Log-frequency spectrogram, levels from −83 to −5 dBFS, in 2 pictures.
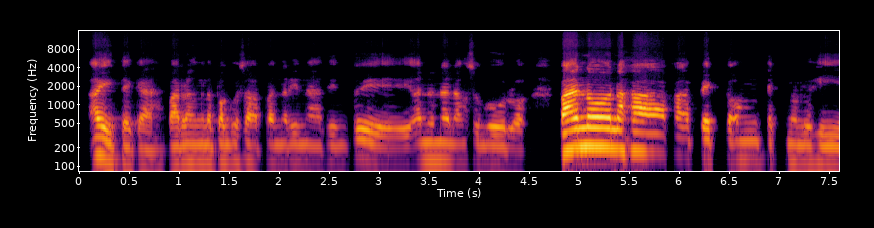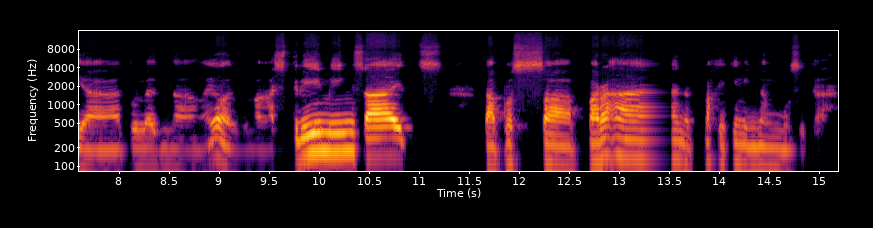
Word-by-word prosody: ay 145 -6 +1
teka 95 -2 -9
parang 110 +1 -6
napag 115 +1 -7
usapan 115 0 -8
na 110 - -10
rin 115 0 -13
natin 110 0 -15
'to - - -13
eh. 105 -4 -7
ano 120 0 -9
nalang 115 -1 -7
siguro. 110 -3 -8 0.3
Paano 205 +3 +9
nakakaapekto 170 -7 +1
ang 125 - -11 0.2
teknolohiya 105 -5 -10
tulad 100 0 -10
ng 95 -1 -15
ngayon, - - -2
mga 90 0 -16
streaming 170 +5 +1
sites, 145 -2 +4 0.4
tapos - - -4 0.3
sa 105 -2 0 0.2
paraan 130 -2 -2
at - - -36
makikinig 110 -1 -12
ng 105 -1 -12
musika? 90 -2 -16
115 Hz, 120 wpm, -21 LUFS, 105-140 Hz, 0.4 s, Paano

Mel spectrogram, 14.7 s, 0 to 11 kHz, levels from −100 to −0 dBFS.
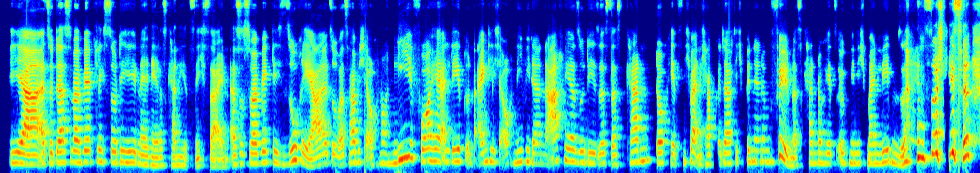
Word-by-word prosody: Ja, 185 -3 +8
also 195 0 0
das 205 +1 +2
war 210 -1 +2
wirklich 215 +1 0
so 210 -1 -3
die: 210 0 -4
„Ne, 170 -2 -5
ne, 150 -1 -4
das 155 0 -8
kann 155 0 -7
jetzt 155 - -8
nicht 140 0 -7
sein.“ - - -3
Also, 170 +2 -4
es 185 - -3
war 190 0 +1
wirklich 210 -4 -5
surreal. 190 - 0
So 180 -1 -8
was 165 +3 -5
habe 205 +1 -2
ich 210 - -8
auch - - -8
noch 195 0 -11
nie 270 +11 +2
vorher 235 -5 0
erlebt 230 +1 -3
und - - -9
eigentlich 225 -2 -3
auch 185 0 -8
nie 215 +2 -9
wieder 200 -4 -6
nachher. 225 +6 -2
So 210 0 -7
dieses: 195 -1 -5
„Das 175 0 -8
kann 220 +5 -2
doch 200 0 -1
jetzt 180 +5 -7
nicht 220 0 -14
wahr 205 - +1
sein.“ - - -6
Ich 175 - -13
habe 175 0 -5
gedacht, 195 0 -3
ich 210 - -18
bin 225 0 -7
in 215 0 -8
'nem 220 0 -12
Film. 250 - +2
Das 145 +1 -8
kann 195 0 -10
doch 195 -1 -8
jetzt 190 0 -9
irgendwie 195 0 -8
nicht 195 +1 -12
mein 185 0 -4
Leben 205 -2 -4
sein, 215 +8 +1 0.3
so - - +3 0.2
diese 345 -4 +10
200 Hz, 255 wpm, -24 LUFS, 185-220 Hz, 0.3 s, diese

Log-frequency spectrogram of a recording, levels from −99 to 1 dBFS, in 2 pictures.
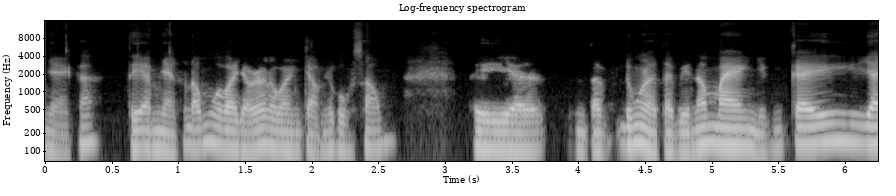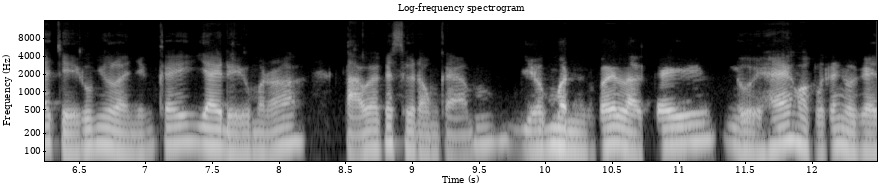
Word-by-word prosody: nhạc 95 -4 -5
á, 130 +1 -4 0.2
thì 110 - 0
âm 110 -1 -1
nhạc 100 -3 -3
nó 125 - -5
đóng 115 +3 -1
một 130 -3 0
vai 115 -1 +3
trò 105 - +1
rất 120 +3 +2
là 120 - 0
quan 105 -2 -1
trọng 100 -2 -4
trong 105 - -5
cuộc 100 -3 -6
sống. 110 0 -4 0.7
Thì, 115 - +2 0.2
à, 100 - +3 0.5
t - - -9 0.2
đúng 125 +1 0
rồi, 120 -5 +3
tại 100 - -1
vì 100 +1 -1
nó 120 +5 +1
mang 120 -2 +4
những 105 +3 -7
cái 135 +3 +2
giá 130 0 +5
trị 100 -7 -1
cũng 115 - 0
như 125 -1 +1
là 105 -3 +1
những 95 +3 -8
cái 130 +2 -1
giai 120 -2 +5
điệu 100 -2 -2
mà 100 0 -5
nó - - -5
nó 130 - -1 0.4
tạo 95 - +2
ra 110 +1 +2
cái 130 - +1
sự 110 -4 -3
đồng 95 -2 -4
cảm 90 0 -6 0.3
giữa 110 -1 -1
mình 115 -4 +4
với 125 +2 +6
là 110 -5 +5
cái 120 - +4 0.4
người 125 -8 -3
hát 120 +7 +4
hoặc 125 -4 0
là 100 - -4
cái 120 - -1
người 105 -4 0
nghệ 100 -1 +1
110 Hz, 280 wpm, -26 LUFS, 100-125 Hz, 0.7 s, với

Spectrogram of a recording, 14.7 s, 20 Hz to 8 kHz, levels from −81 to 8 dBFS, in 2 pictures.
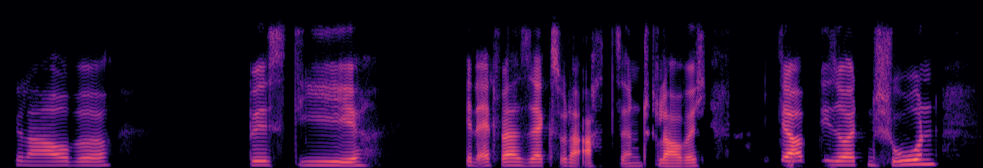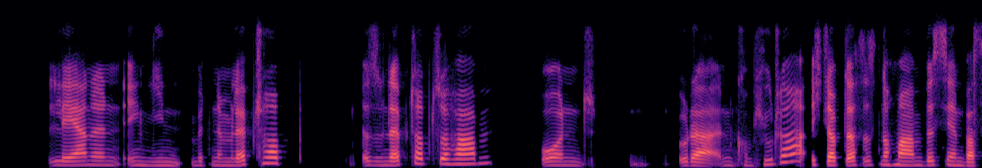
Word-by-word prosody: Glaube 175 -1 -3 1.0
bis 185 0 -4
die 175 -1 -1 0.8
in - - -4
etwa 170 +1 +3
6 160 0 +1
oder - - 0
8 170 - -2
sind, 135 +1 -7
glaube 140 0 +2
ich. 155 - -8 0.4
Ich - - -38
glaube, 185 +1 +5
die 195 - -9
sollten 185 0 0
schon 215 +6 -1 0.7
lernen, 185 0 +1
irgendwie 175 -1 -7
'n 170 - -12
mit 175 +1 -13
'nem 170 -1 -7
Laptop 270 +10 +2 0.6
also 180 +1 -6
'n - - -10
Laptop 240 +7 +3
zu 240 -1 +2
haben 240 +4 +4 0.4
und 175 -1 -3 0.6
oder 170 -2 +4
'n 175 - -10
Computer. 215 - -1
Ich 200 - -4
glaube, 185 -1 +7
das 175 +2 +5
ist 185 +2 -9
noch 195 - +1
mal 185 -2 +7
'n 180 - -12
bisschen 185 -1 -2
was 155 0 +3
180 Hz, 165 wpm, -25 LUFS, 170-190 Hz, 1.0 s, glaube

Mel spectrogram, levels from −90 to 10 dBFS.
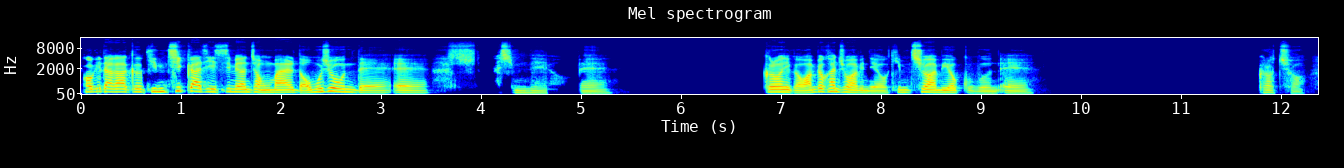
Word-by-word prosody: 거기다가 185 0 +3
그 185 - -1
김치까지 200 -1 +2
있으면 180 -1 0
정말 155 -1 +2
너무 150 +8 +1
좋은데 150 -11 0
예 135 -1 -4 0.7
아쉽네요. 125 -3 -8 0.3
네. 115 -1 -11 1.5
그러니까 170 -6 +3
완벽한 195 +9 +2
조합인데요 135 -7 -1
김치와 155 +4 +1
미역국은. 130 -6 -4
예. 115 -2 -8 2.2
그렇죠. - - -7
150 Hz, 235 characters per minute, -21 LUFS, 130-185 Hz, 2.2 s, 거기다가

